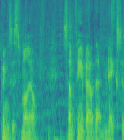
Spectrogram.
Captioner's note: page Turn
